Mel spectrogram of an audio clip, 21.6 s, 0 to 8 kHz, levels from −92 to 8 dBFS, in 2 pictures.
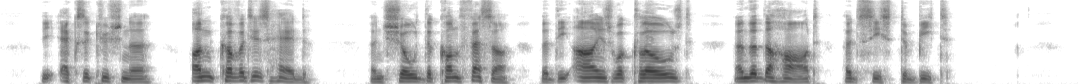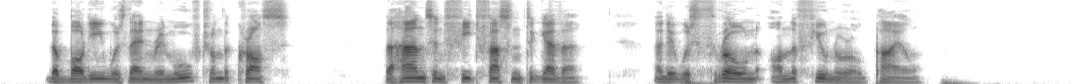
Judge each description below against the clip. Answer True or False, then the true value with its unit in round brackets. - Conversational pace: False (120 wpm)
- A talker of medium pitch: False (105 Hz)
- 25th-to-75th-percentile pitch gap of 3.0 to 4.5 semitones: True (4.0 semitones)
